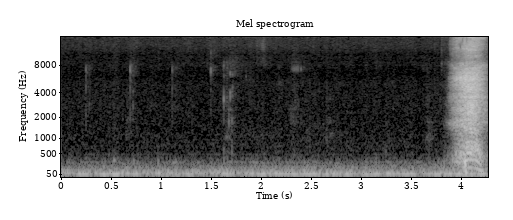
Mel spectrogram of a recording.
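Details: Nighttime allergy sneezing on third night, allergy pills not yet working, suspected allergen at equine-therapy ranch: quiet room noise, then one loud, explosive sneeze at the end; sneezing.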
